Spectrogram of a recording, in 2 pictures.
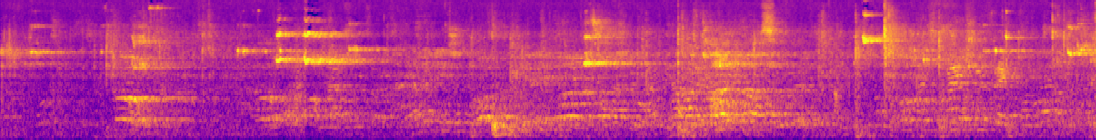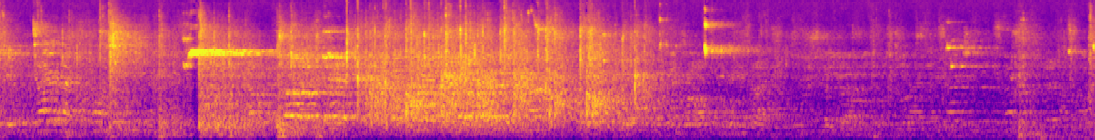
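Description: Young men shout and call to each other across the hall.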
